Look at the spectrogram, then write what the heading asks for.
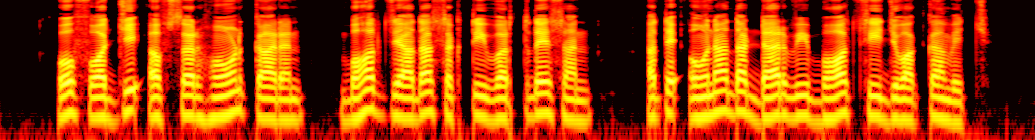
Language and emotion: Punjabi, neutral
